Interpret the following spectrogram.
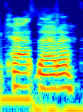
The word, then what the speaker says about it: Kaht Dahta: I would say Kaht, Dahta.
